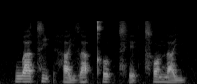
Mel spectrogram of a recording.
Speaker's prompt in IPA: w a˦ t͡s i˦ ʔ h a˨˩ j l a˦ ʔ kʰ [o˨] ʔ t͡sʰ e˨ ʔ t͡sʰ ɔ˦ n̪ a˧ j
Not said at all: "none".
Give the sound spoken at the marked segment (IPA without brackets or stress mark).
o˦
